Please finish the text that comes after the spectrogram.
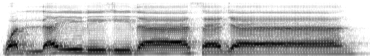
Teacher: واللیل، لام یا زبر لئی، لام ریل لی، یہ حمزہ ہے، ذال نرم ہے، یہ الف پڑھا جائے گا، اور سجا جیم پر کڑی زبر ایک الف کے اندازے سے اس کو لمبا کر کے پڑھیں گے، یا سائلنٹ ہے کیونکہ یہاں پر کچھ بھی نہیں ہے۔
